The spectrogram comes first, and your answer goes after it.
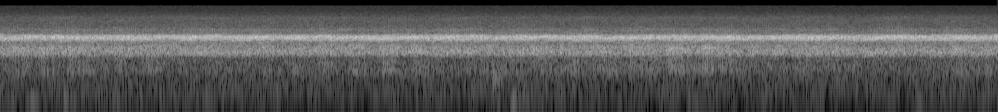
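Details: Frogs calling at midnight: a dense, unbroken chorus of many overlapping croaking voices forming a steady high-pitched wall of sound, level throughout with no pauses and no other clear sounds.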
